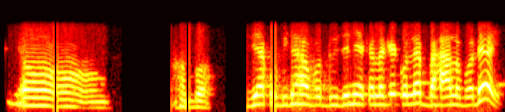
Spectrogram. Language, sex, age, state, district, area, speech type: Assamese, female, 60+, Assam, Lakhimpur, rural, conversation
